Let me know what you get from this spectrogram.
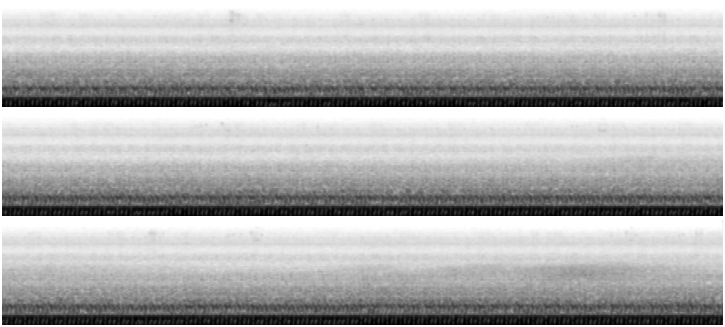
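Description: Jeep Grand Cherokee's engine idling steadily, a constant low-pitched sound with no change in speed.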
